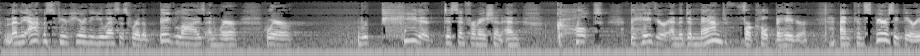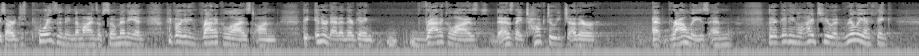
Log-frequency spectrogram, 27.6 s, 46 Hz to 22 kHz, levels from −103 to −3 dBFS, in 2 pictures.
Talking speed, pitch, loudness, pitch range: 145 wpm, 180 Hz, -21 LUFS, 155-210 Hz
